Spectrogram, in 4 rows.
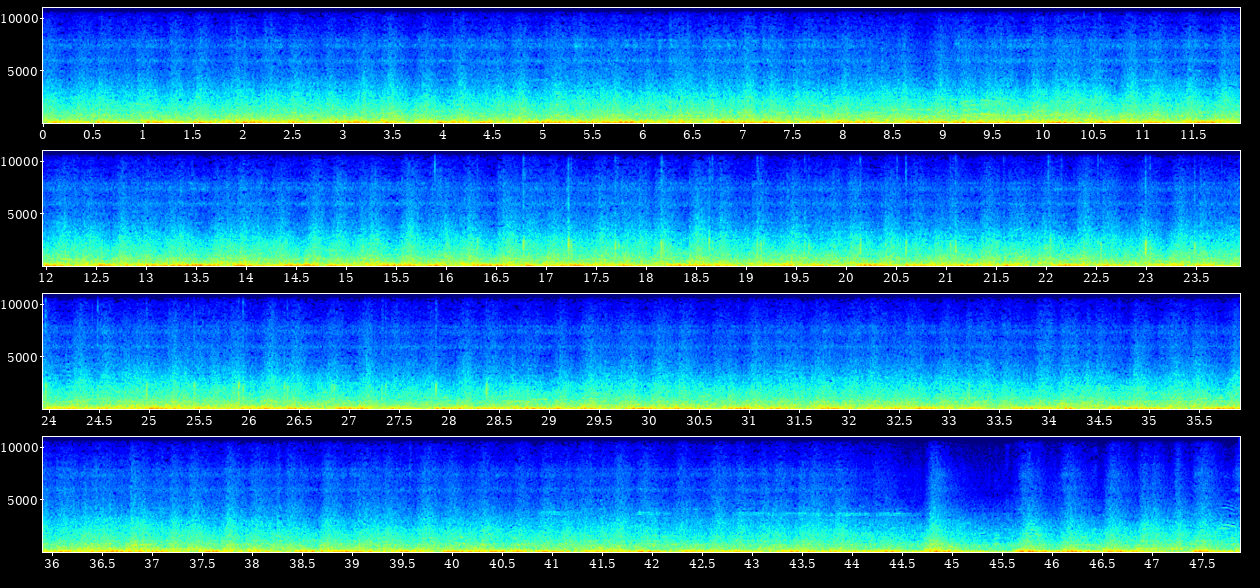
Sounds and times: people 0.0 - 47.8

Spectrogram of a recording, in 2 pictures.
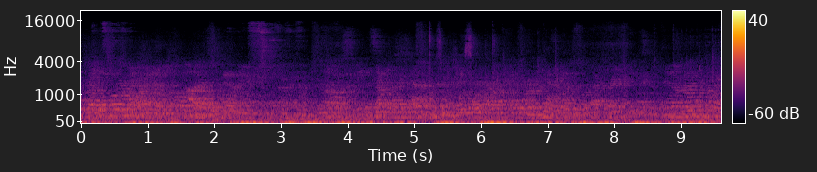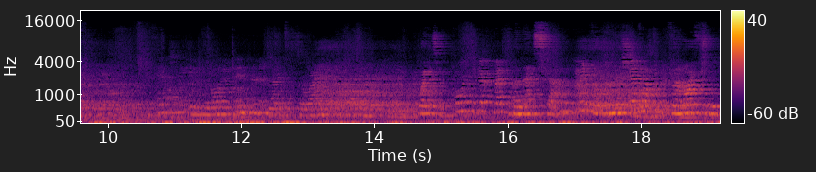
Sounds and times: chatter 0.0 - 19.1

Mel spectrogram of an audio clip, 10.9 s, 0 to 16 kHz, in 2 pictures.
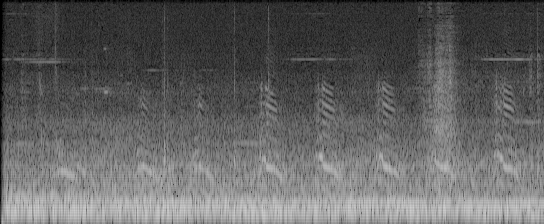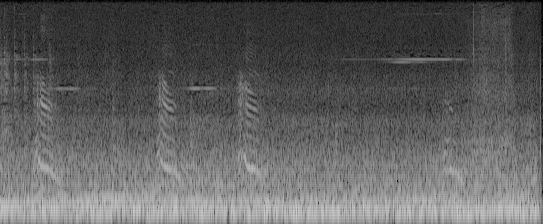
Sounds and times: sea-birds noises 0.0 - 10.8
wind 0.0 - 10.8

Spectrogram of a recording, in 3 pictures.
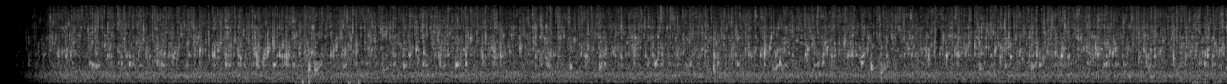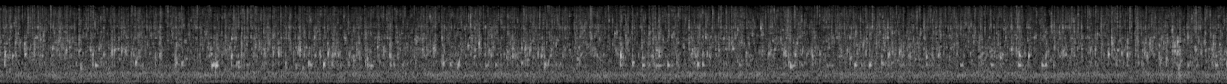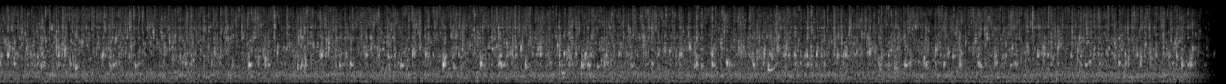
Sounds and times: stream 0.1 - 36.8

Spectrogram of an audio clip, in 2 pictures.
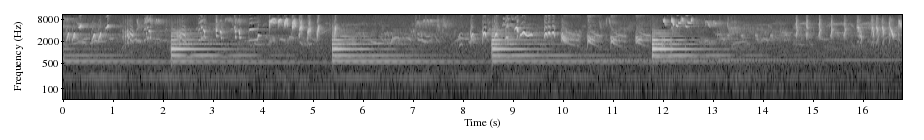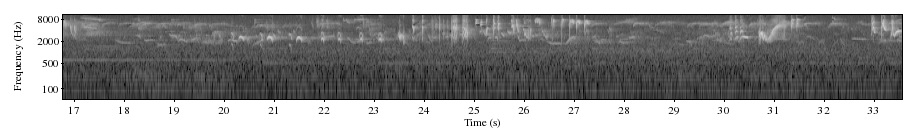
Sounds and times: lower bell tolling the hour 9 times 0.0 - 18.6
wind in trees 0.0 - 33.5

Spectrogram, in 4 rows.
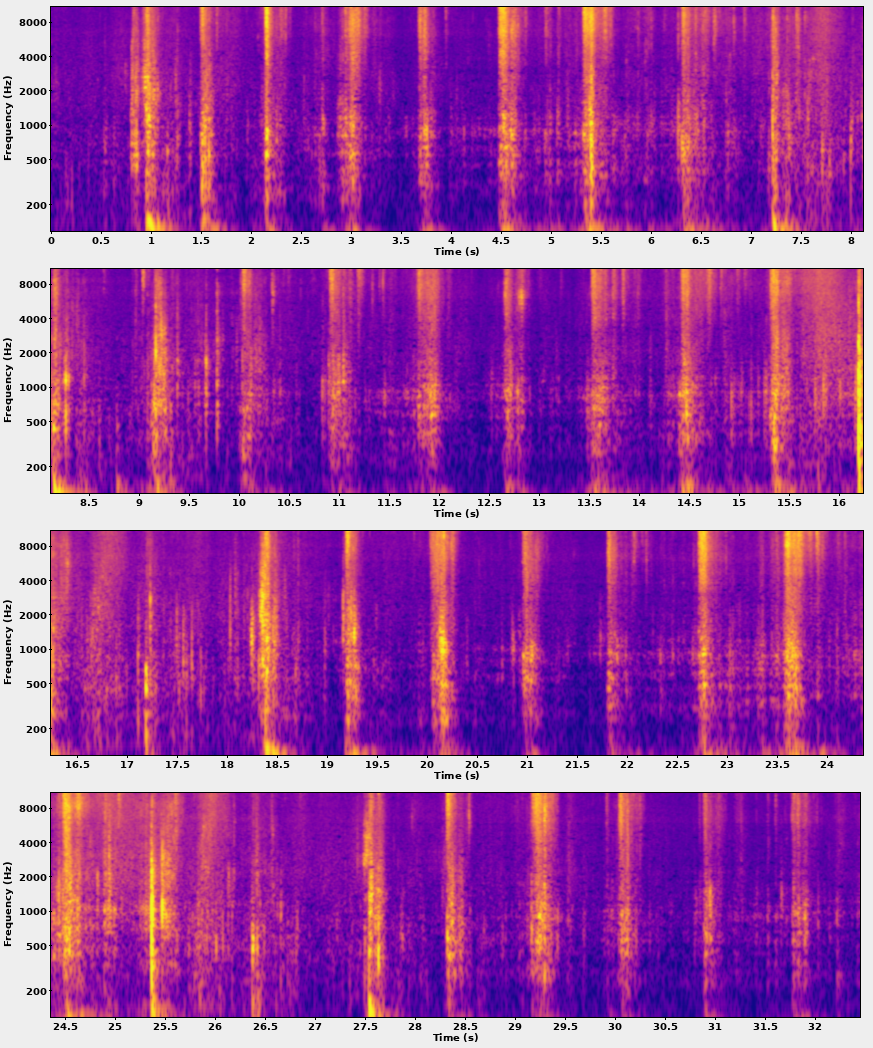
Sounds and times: Walking with boots on gravel 0.8 - 32.2

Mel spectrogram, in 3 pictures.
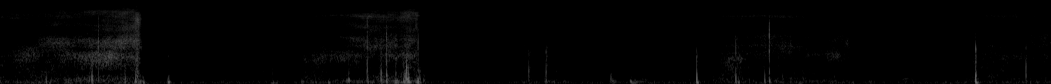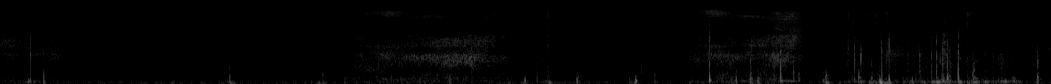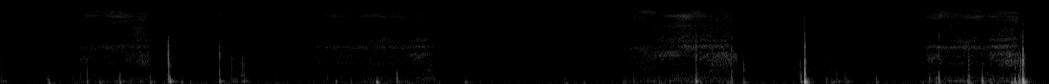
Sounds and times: Drawing lines with a pencil on paper 0.0 - 1.5
Drawing lines with a pencil on paper 3.0 - 4.3
Drawing lines with a pencil on paper 7.0 - 8.6
Drawing lines with a pencil on paper 9.7 - 11.3
Drawing lines with a pencil on paper 13.7 - 16.0
Drawing lines with a pencil on paper 17.4 - 18.7
Drawing lines with a pencil on paper 21.5 - 22.6
Drawing lines with a pencil on paper 24.1 - 25.5
Drawing lines with a pencil on paper 27.2 - 28.5
Drawing lines with a pencil on paper 30.2 - 31.5

